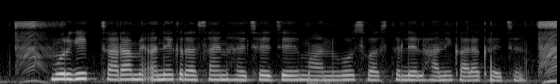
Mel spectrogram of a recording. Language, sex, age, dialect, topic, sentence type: Maithili, female, 18-24, Eastern / Thethi, agriculture, statement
